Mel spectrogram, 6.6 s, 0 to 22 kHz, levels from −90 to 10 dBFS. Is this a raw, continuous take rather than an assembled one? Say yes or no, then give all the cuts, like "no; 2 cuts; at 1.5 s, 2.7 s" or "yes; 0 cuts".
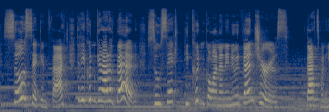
yes; 0 cuts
